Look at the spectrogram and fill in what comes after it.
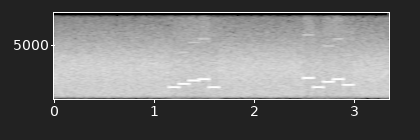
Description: Five-tone selective call (CCIR), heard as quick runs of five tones, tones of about 100 ms, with radio hiss. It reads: 15891 01794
